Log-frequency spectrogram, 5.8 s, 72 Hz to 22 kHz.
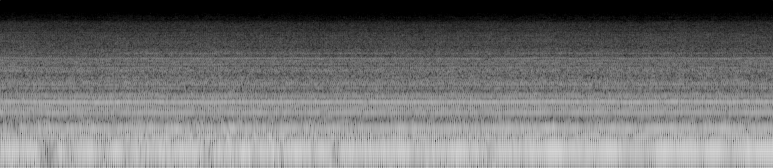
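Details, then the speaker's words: Honda GX50 50cc powerhead outboard with 2-blade prop on a Nucanoe Pursuit kayak, wide open throttle about 6.2 mph: steady, even drone holding pitch with no surging or misses; pulling healthy and strong. "That is wide open. 2-blade prop. 6.2. Not bad."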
